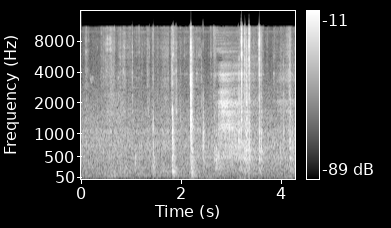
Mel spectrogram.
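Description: Small metallic clicks and a short scraping rattle from hands working the fuel filter's clamp and fuel lines while loosening the clamp, with one sharp click about two seconds in and a quick cluster of clicks around three seconds.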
